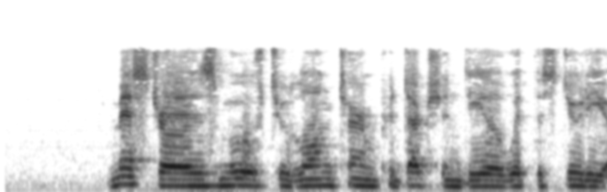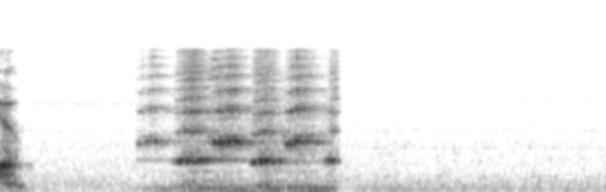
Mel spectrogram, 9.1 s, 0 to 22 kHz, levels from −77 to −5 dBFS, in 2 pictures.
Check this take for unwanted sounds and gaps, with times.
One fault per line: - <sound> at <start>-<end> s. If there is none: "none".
- squeak at 5.6-7.1 s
